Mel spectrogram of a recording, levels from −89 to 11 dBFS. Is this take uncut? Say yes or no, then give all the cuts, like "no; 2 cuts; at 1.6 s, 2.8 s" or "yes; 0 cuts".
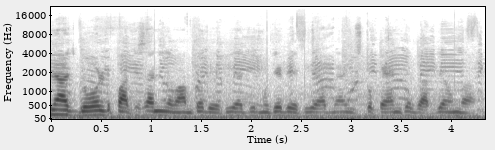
yes; 0 cuts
